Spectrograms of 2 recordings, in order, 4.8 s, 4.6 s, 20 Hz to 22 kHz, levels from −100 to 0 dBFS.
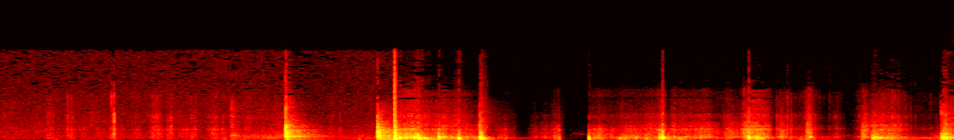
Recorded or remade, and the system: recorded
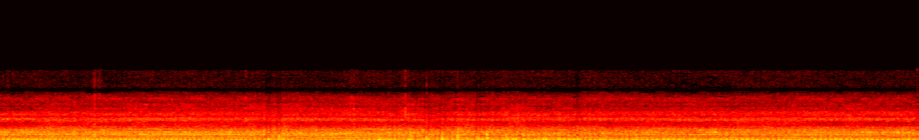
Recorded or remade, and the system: remade, codec, SNAC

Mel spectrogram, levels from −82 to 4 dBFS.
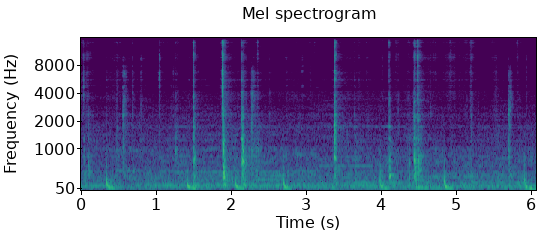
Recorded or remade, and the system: remade, codec, SNAC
